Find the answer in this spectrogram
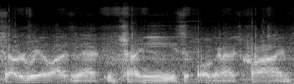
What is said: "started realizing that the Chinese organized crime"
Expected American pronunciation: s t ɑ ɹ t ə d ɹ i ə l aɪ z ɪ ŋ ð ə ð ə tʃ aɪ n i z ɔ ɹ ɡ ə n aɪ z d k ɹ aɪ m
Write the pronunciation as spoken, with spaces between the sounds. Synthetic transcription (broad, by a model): s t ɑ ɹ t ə d ɹ i ə l aɪ z ɪ ŋ ð ə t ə tʃ aɪ n i z ɔ ɹ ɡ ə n aɪ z k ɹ aɪ m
